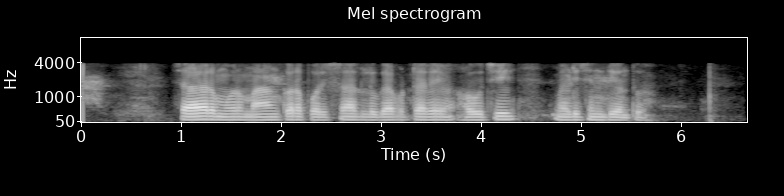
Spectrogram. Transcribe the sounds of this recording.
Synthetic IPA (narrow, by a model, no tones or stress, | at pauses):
saaɾɔmoɾɔmaŋkɔɾɔpɔɾisaɾluɡapɔʈaɾeɦowt͡ʃʰi | mḛɽisind̪iɔnt̪u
